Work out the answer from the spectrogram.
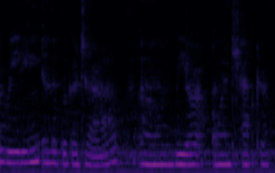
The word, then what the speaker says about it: Job: we are still reading in the book of Job.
